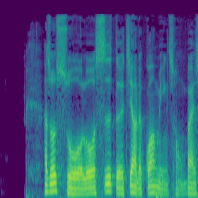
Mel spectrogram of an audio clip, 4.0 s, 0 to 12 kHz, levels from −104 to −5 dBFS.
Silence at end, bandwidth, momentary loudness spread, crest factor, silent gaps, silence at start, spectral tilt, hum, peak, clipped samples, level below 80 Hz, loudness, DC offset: 0 s; 9.6 kHz; 10 LU; 16 dB; none; 0.85 s; -6.5 dB/octave; none; -8 dBFS; under 0.1%; -48 dBFS; -24 LUFS; under 0.1%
